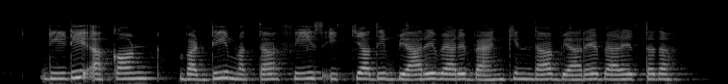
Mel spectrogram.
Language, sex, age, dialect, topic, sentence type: Kannada, female, 18-24, Dharwad Kannada, banking, statement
